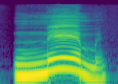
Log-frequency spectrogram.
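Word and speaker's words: gnome: देखिए आर you please right देखिए W silent है right your नेम नेम द नोम ji silent रहेगा क्योंकि जी के साथ एन है नोम केम आउट केम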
